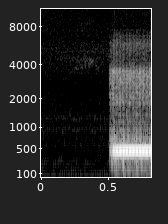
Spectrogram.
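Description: Telephone line tone as a house phone number is called: silence, then a steady mid-pitched tone starts halfway through and holds to the end.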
